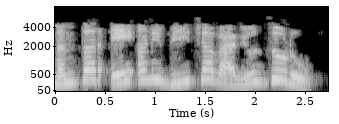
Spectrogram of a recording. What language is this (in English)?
Marathi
